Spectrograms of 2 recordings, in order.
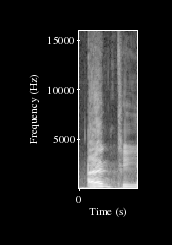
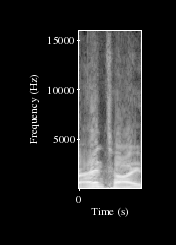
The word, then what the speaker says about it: anti: Number 5, anti or anti, both are correct, both pronunciations are correct.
